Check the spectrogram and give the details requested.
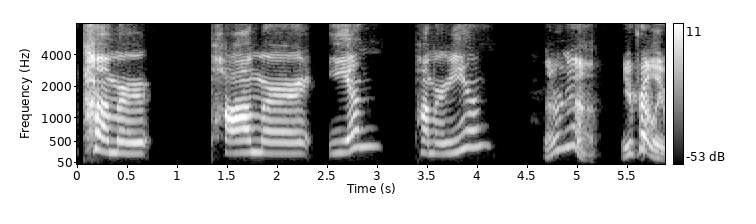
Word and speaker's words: Pomerium: I keep reading it as Pomeranian, but it's Pomerium.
